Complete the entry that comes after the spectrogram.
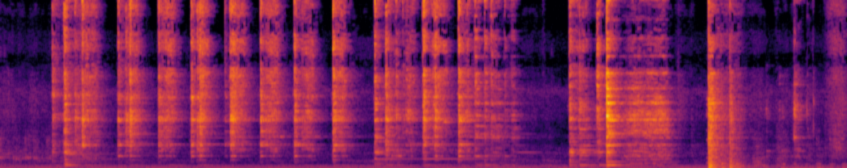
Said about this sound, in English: So I'm going to run it through the strainer.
